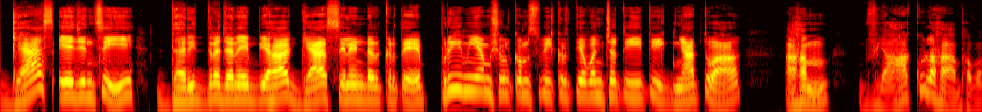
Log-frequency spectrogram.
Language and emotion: Sanskrit, disgusted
